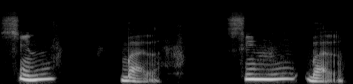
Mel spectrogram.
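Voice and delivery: "Sinbal" in two drawn-out syllables, N kept; unassimilated N sound. Shown as a demonstration. Teacher repeating for beginners, "Sinbal" with a held N. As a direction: keep a clear N in "Sinbal", syllable by syllable. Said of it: "aku tanpa bacaan dulu".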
